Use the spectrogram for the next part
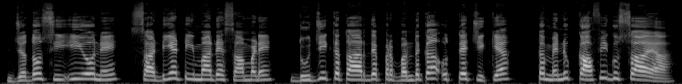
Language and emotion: Punjabi, angry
